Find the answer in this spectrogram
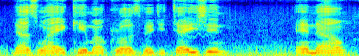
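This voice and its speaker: A man is speaking. Noticeable background noise runs beneath his voice. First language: Fante. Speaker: travel vlogger. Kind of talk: travel vlog commentary.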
